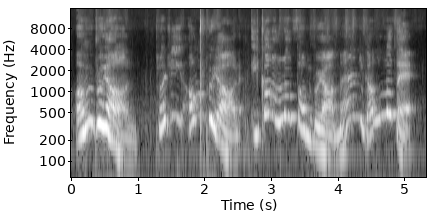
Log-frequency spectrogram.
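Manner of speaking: high-pitched, over-the-top gushing; mock fanatical raving. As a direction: rave about it in a squeaky high voice. Mock-fanatical rant about favourite Pokémon.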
